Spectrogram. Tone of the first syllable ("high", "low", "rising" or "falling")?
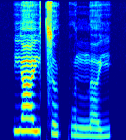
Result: high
